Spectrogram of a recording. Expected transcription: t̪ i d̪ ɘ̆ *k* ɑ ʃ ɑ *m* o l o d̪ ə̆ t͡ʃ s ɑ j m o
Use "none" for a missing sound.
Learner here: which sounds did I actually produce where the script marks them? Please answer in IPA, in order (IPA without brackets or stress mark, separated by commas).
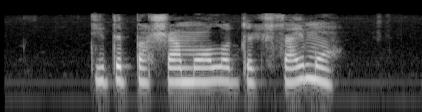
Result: p, m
